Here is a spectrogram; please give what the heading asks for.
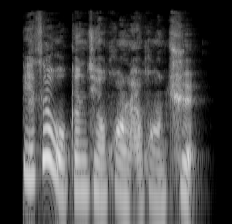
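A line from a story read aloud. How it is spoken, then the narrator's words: Muttering. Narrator (Chinese): 艾迪熊嘟囔着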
